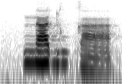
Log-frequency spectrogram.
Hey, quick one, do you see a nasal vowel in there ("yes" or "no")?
no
